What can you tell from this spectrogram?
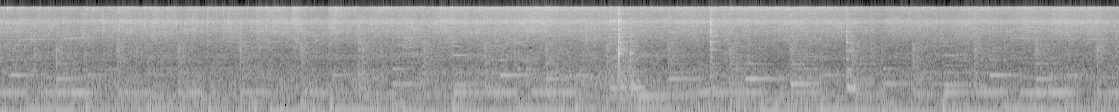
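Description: Sliced onions, green chillies and ginger-garlic paste sizzling in hot oil in a kadhai as a spatula stirs them, with a few sharp knocks of the spatula against the pan in the second half.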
